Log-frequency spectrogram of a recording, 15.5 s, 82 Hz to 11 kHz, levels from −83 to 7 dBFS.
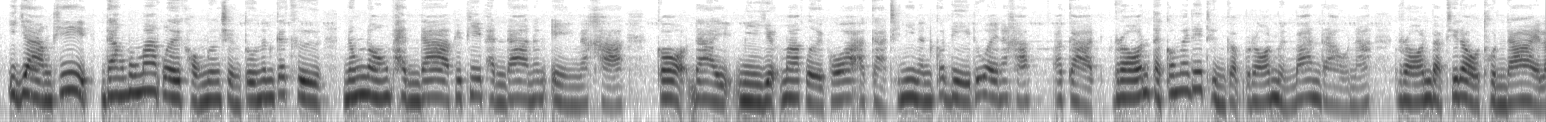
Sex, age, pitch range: female, 20-39, 185-225 Hz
